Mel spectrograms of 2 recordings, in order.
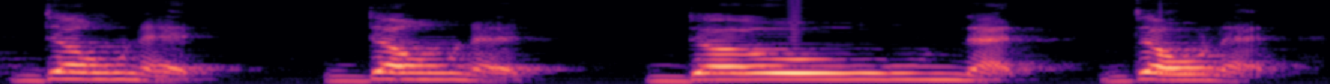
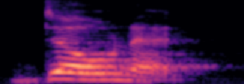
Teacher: And when they are reduced, the vowels are reduced to almost nothing, sometimes to So I say, for example, a word like donut, donut, donut, donut. Do will be strong, nut will be really unstressed.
